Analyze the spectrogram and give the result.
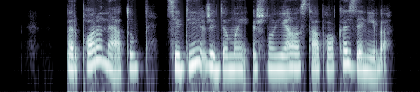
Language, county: Lithuanian, Vilnius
